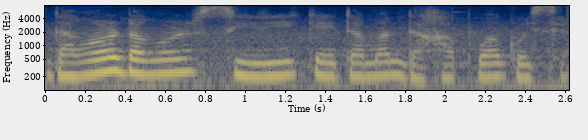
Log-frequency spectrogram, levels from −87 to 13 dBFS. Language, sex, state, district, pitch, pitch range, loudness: Assamese, female, Assam, Kamrup Metropolitan, 210 Hz, 200-235 Hz, -18 LUFS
